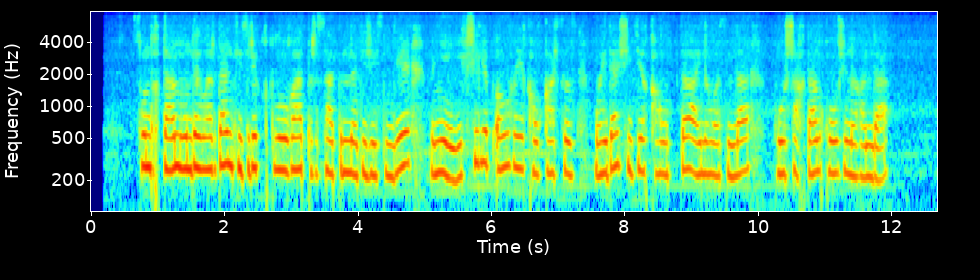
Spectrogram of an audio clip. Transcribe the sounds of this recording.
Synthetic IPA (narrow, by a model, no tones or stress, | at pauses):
so̞nd̪əq̚t̪ɑnwo̞nd̪ɑjlˠɑɾd̪ɑnt̪ʰe̞zɾe̞k̚qʰʊ̥t̪əlˠuʁɑt̪ʰəɾəsɑt̪ənːæt̪ijʒe̞sɪnd̪e̞mɪne̞je̞kʲʃelepəlˠʁəjqʰɑwqɑɾsəzmɑjd̪ɑʃed̪e̞qʰɑlˠəp̚t̪əɑjnɑlˠɑsənd̪ɑ | bʰoʃɑqt̪ɑɴqʰo̞lˠʒijnɑʁɑnd̪ɑ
